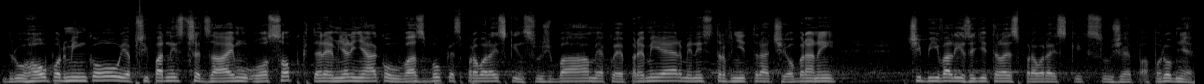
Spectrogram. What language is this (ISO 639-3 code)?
ces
